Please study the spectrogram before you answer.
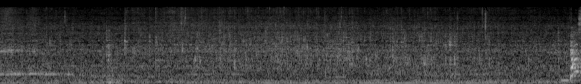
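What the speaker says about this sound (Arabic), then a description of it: "هلأ بدنا نحط المي فوق الشعيرية" Boiling water is poured over vermicelli in a kitchen as a steady, continuous splash and trickle that holds evenly throughout at moderate loudness, with no talking.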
